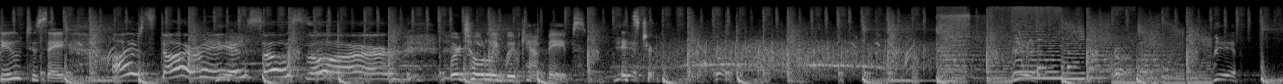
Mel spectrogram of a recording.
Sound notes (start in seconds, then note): 6.0 audience applauds; 9.6 upbeat music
